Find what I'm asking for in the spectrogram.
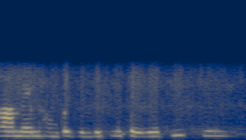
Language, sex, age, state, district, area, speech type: Hindi, female, 30-45, Madhya Pradesh, Harda, urban, conversation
